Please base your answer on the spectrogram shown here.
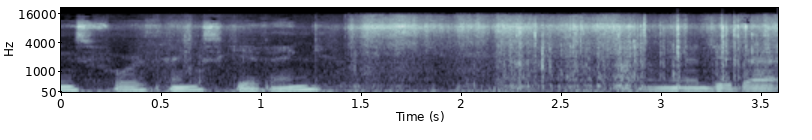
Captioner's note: bags rustling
